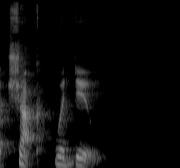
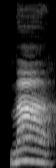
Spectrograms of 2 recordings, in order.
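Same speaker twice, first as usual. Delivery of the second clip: much louder mock bleat; goat bleat; 11 dB louder than usual. Goat's bleat in story.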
